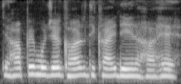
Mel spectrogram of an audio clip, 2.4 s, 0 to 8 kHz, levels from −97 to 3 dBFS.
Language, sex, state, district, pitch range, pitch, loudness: Hindi, female, Arunachal Pradesh, Lower Dibang Valley, 200-225 Hz, 210 Hz, -13 LUFS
